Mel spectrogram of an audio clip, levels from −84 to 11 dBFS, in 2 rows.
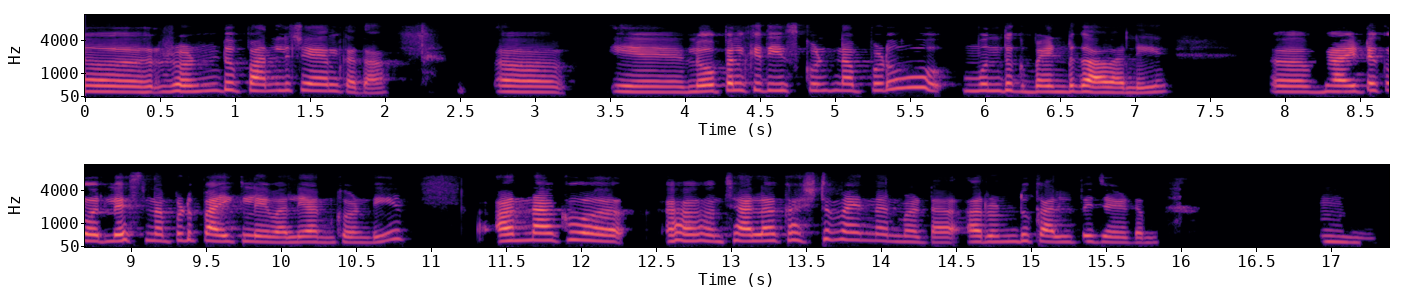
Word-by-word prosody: ఆహ్, 230 -2 +1 0.2
2 265 +5 0
పనులు 275 +1 +1
చేయాలి 265 -2 +1
కదా! 190 -3 -4 0.9
ఆహ్, 225 -1 0 0.4
యే 230 - +2 0.4
లోపలికి 290 +4 +3
తీసుకుంటున్నప్పుడు 280 +3 -3 0.5
ముందుకు 275 -3 -3
బెండ్ 235 0 +1
కావాలి. 200 0 +4 0.9
ఆహ్, 230 0 +1 0.2
బయటకొదిలేసినప్పుడు 265 +3 +2
పైకి 255 0 +5
లేవాలి 220 0 0
అనుకోండి. 210 +1 -7 0.8
అది 275 +1 +3
నాకు 290 +2 +2
ఆహ్, 250 -2 +3 0.5
ఆహ్, 260 -1 -2
చాలా 265 0 +5 0.2
కష్టమైందనమాట 285 -8 -4 0.3
ఆ - - +5
2 240 +3 -6
కలిపి 225 +1 -3
చేయడం. 205 -2 -6 1.1
హ్మ్. 220 -4 -11
250 Hz, 95 wpm, -23 LUFS, 225-275 Hz, 1.1 s, పైకి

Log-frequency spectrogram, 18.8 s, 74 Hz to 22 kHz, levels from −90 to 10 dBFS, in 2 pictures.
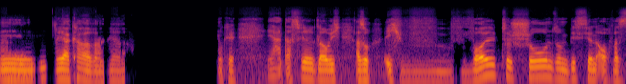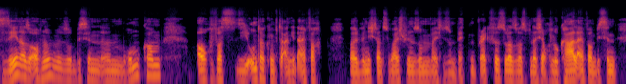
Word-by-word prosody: Mhm. 100 -1 +2 0.3
Ja, 100 0 +6
Caravan, 90 -5 -1
ja. 95 -1 -8 1.5
Okay, - - -6 0.5
ja, - - -5
das - - -4
wäre, 110 -2 +3
glaube 95 0 +5
ich 95 - -2 0.2
also, 95 -1 +4 0.2
ich 95 -3 -1
w - - -13 1.0
wollte 125 +3 +4
schon 120 +2 +2
so 110 0 -2
'n 100 -3 -2
bisschen 105 -1 -1
auch 95 -1 -1
was 85 -4 -2
sehen, 95 +11 +3
also, 125 -4 +2
auch, - - +3
ne, 120 -2 -1
so 95 0 -5
'n 90 - -8
bisschen, 95 0 -4
ähm, 90 0 -5
rumkommen, 135 +7 -1 0.5
auch 100 0 +5
was 100 0 -1
die 95 0 -4
Unterkünfte 100 -4 0
angeht 90 +2 -4
einfach, - - -2 0.4
weil 85 -1 +2
wenn 90 - -1
ich 95 - -2
dann 85 - 0
zum 85 - -7
Beispiel 90 0 -1
in - - -4
so 85 0 -2
'nem 85 0 -5
ne, 85 -1 -4
so 80 0 -10
'nem 80 - -9
Bed - - -9
and - - -9
Breakfast 100 -1 -2
oder 95 -1 +5
so 90 - -5
was 90 - -2
vielleicht 85 -1 -1
auch 90 - -4
lokal 95 +2 +5
einfach 95 0 +3
'n 85 - +1
bisschen 90 -3 -3
95 Hz, 190 wpm, -24 LUFS, 90-105 Hz, 1.5 s, Ja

